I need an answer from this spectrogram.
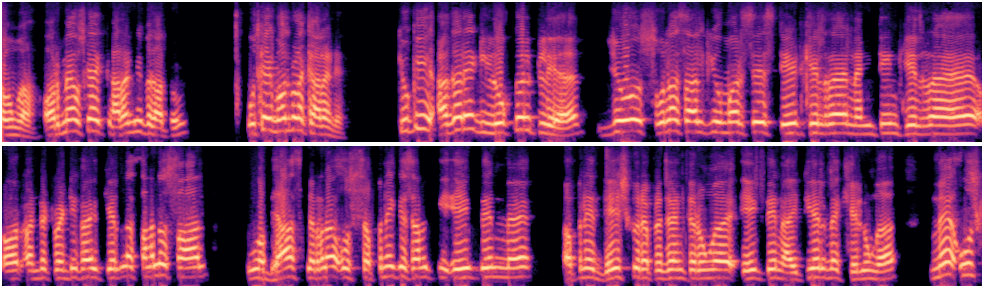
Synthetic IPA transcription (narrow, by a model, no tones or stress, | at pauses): ɐɦũːŋɡa̰ɔːɾmɛ̃ʊskaeːkːaːɾə̃ɳʈbibɐt̪aːt̪aɦũ | ʊskaek̚bɔɦːt̪̚bɐɽakaːɾə̃ɳʈɦɛː | kjõːk̬iɐɡəɾeːkloːkəlpleːjəɾ | d͡ʒoːsoːlasaːlk̬iʊməɾsesʈeːʈkʰeːlɾaaɦɛnaːɪɳʈiːnkʰeːlɾaaɦɛɔːɾɐ̃ɳɖəɾʈwɛ̃ɳʈifaːɪʋ̚kʰeːlɾaɦɛsaːlõsaːl | ʋoɐbʱjaːskɐɾːaɛʊsːɐpnekesaːt̪̚kieːk̚d̪ɪnmɛ̃ | ɐpned̪eːʃkoɾɛpɾezɛ̃ɳʈ̚kɐɾũːŋɡaeːk̚d̪ɪnaːɪpiːɛlmẽkʰeːlũːŋɡa | mɛ̃ʔʊs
